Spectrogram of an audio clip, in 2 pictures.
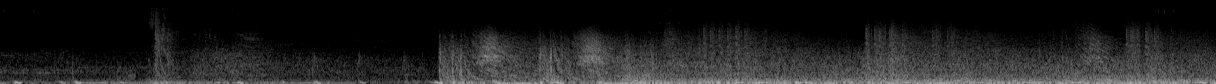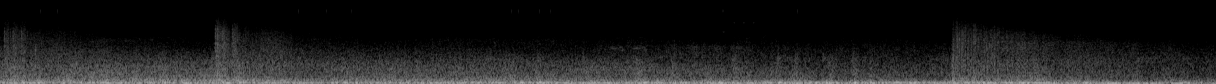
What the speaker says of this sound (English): They upgraded their explosions a while ago,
